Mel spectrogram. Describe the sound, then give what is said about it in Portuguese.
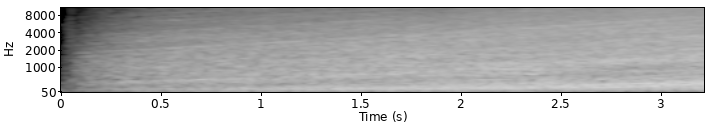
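A radio show jingle for an insurance segment opens with a rising, engine-like roar that swells quickly and then climbs steadily louder throughout, with no voices. “Roda a vinheta aí!”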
